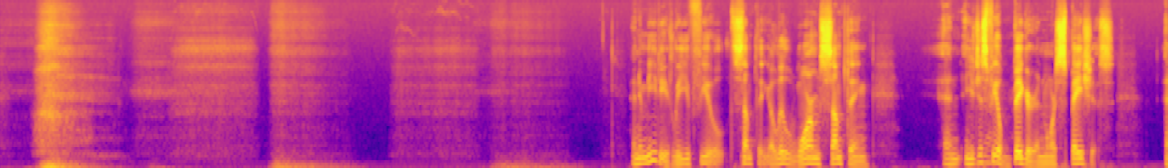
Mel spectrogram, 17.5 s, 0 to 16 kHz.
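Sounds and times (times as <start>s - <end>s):
deep slow breaths taken in focused relaxation: 0.0s - 9.5s, 13.1s - 14.1s, 16.7s - 17.3s
speech: 9.5s - 13.2s, 14.1s - 16.8s.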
